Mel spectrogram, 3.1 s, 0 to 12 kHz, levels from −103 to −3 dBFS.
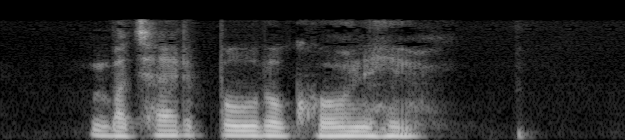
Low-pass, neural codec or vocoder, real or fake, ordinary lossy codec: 7.2 kHz; codec, 16 kHz, 1.1 kbps, Voila-Tokenizer; fake; MP3, 48 kbps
